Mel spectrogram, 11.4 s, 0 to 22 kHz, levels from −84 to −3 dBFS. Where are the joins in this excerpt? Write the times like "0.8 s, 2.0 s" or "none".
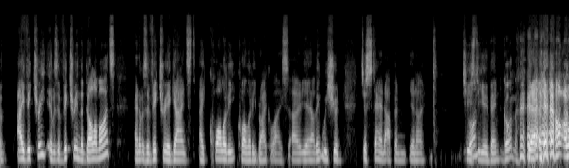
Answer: none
